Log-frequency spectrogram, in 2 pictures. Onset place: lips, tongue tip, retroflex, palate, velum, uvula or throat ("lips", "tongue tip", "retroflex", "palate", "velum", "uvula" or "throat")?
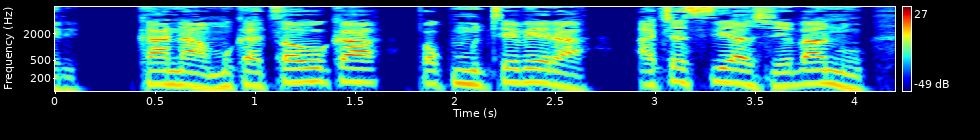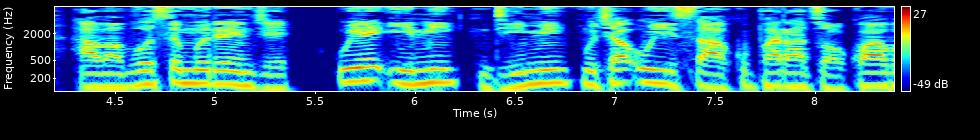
velum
